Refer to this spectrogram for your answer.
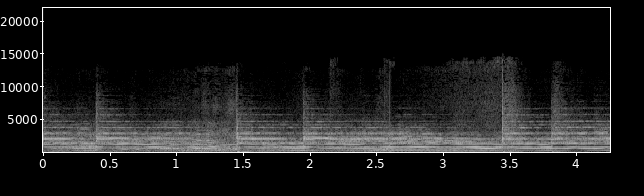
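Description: Church bells ring out in a peal, struck in quick, irregular succession so their rich metallic tones overlap and hang in the air, loud throughout.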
